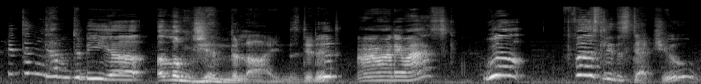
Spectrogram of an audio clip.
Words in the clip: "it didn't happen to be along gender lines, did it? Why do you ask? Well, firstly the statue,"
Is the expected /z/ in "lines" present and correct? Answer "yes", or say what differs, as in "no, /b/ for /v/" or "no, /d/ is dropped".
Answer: yes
